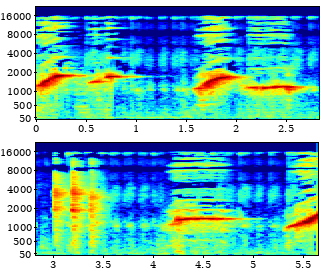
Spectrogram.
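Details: A captive male African grey vocalizing in operatic fashion, with smooth rising whistles held steady, a brief burst of harsh noisy sounds, then more long sustained whistled tones.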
